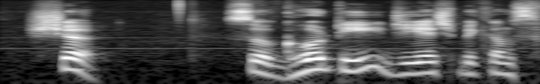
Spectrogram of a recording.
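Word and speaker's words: ghoti: So g h o t i goi he said should be pronounced fish.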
